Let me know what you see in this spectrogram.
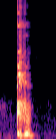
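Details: K-pop singer (TXT) coughing: a single short, sharp cough, almost like a throat clear.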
